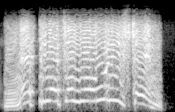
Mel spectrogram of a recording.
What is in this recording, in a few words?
voice message target destroyed, crew tanks serbian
